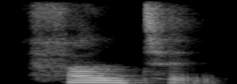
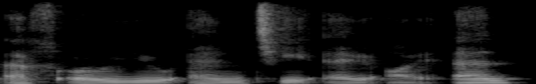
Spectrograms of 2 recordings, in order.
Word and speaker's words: fountain: get round wrong is Fountain yeah uh it's spelled exactly the same f o u n t a i n Fountain Mountain Fountain um one word that people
